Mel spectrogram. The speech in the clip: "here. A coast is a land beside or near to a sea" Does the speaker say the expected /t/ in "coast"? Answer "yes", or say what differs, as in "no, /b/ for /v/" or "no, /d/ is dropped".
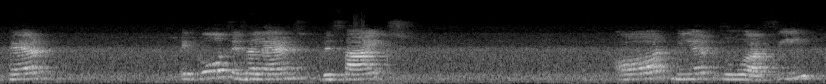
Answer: no, /t/ is dropped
